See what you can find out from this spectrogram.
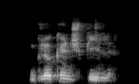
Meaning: glockenspiel
- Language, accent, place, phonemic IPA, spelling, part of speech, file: French, France, Lyon, /ɡlɔ.kənʃ.pil/, glockenspiel, noun, LL-Q150 (fra)-glockenspiel.wav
